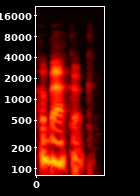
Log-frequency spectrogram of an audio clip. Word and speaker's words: Habakkuk: Um, but today we are talking about the problem of evil and specifically through the lens of the minor prophet Habakkuk. If you guys are not aware, Habakkuk is the way to pronounce it, not Habakkuk, because there's two K's. Excuse me. There's two K's. Habakkuk. So end of the the uh, disagreement or debate there.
